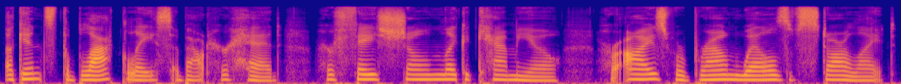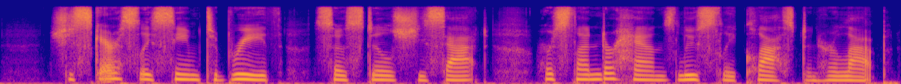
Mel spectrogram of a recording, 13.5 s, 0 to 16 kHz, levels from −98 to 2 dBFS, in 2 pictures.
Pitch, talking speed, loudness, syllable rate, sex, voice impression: 195 Hz, 165 wpm, -21 LUFS, 4.4 syllables/s, female, feminine, adult-like, tensed, powerful, slightly hard, clear, fluent, intellectual, slightly friendly, elegant, lively, intense, sharp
